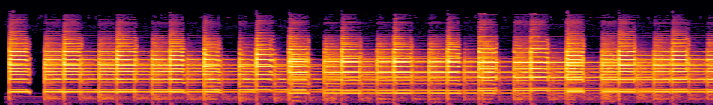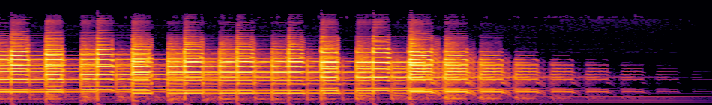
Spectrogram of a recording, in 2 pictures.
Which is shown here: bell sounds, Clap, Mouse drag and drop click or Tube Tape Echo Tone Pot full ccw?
Tube Tape Echo Tone Pot full ccw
